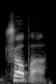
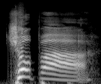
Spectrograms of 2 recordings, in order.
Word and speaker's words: Çopa: bizard how do you say your last name choa choa um a student in the SFS majoring in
